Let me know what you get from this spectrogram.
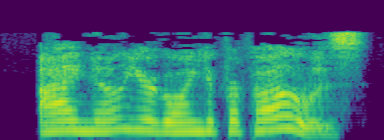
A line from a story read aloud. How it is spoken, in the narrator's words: I blurted out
